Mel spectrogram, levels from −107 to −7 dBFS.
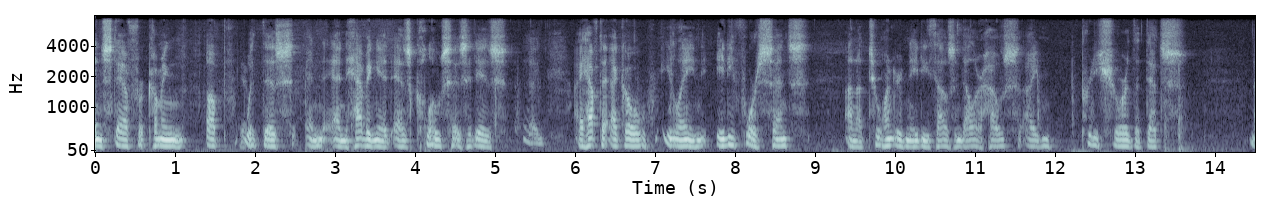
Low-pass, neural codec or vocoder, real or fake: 7.2 kHz; none; real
